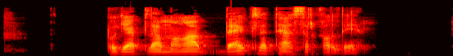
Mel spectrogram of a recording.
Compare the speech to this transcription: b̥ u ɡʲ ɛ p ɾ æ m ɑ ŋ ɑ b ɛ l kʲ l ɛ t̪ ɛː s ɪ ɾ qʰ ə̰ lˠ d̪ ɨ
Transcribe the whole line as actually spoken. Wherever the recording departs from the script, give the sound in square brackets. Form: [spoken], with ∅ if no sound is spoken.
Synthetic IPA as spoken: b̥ u ɡʲ ɛ p [l] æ m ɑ ŋ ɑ b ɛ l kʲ l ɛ [t̪ʰ] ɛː s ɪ ɾ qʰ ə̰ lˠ d̪ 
